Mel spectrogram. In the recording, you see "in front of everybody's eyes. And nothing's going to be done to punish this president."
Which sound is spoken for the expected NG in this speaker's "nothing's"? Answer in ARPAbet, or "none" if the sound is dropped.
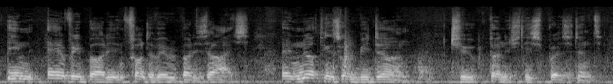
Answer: NG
